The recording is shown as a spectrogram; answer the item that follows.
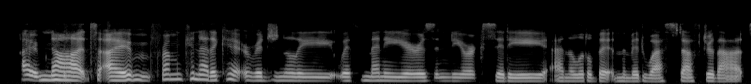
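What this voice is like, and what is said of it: American accent. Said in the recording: “I can tell by your accent, you're not born and raised in Killa”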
